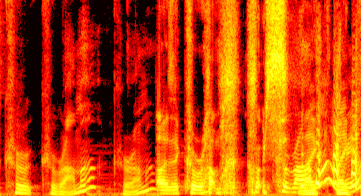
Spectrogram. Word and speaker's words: Kurama: have Fox and spirit no it's Kurama Karama oh is it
